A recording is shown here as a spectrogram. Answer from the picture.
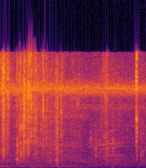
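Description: Faint irregular scuffing and rustling on dry, leaf-strewn dirt, mostly in the first second, then fading to a quiet outdoor background with a steady faint high tone.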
